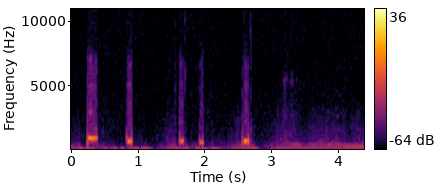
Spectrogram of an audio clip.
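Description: Five faint, short blips at uneven intervals over a low steady hum.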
